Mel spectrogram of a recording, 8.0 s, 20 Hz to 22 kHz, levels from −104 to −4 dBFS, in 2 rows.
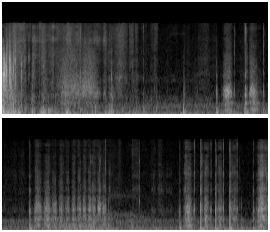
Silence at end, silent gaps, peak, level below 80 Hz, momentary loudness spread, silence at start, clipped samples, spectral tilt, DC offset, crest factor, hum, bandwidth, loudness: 0 s; none; -18 dBFS; -58 dBFS; 15 LU; 0 s; under 0.1%; -3 dB/octave; under 0.1%; 32 dB; none; 11.5 kHz; -51 LUFS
